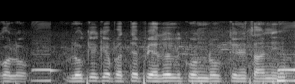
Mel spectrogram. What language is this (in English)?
Bhojpuri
